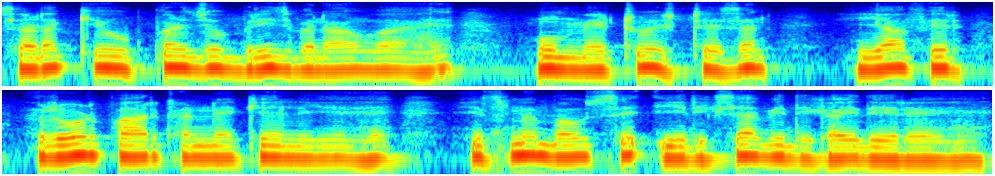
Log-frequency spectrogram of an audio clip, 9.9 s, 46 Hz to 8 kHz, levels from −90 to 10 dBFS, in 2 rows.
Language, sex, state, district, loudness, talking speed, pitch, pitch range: Hindi, male, Rajasthan, Jaipur, -16 LUFS, 175 wpm, 135 Hz, 125-140 Hz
